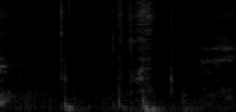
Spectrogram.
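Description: Near silence: room tone with two faint, short clicks, about two-thirds of a second and a second and a half in.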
